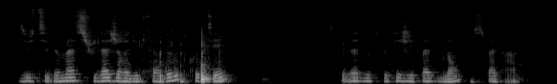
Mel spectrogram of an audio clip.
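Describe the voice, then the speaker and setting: The voice is dark and mellow, with vocal fry and flat, monotone intonation. It runs at a very fast pace with big swings in loudness. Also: woman, very deep, low pitch for a woman. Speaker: craft tutorial youtuber. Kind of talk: tutorial. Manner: casual, chatty with fillers.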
